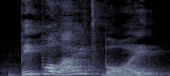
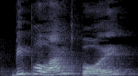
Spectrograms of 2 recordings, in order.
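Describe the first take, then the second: Both takes have the same delivery.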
